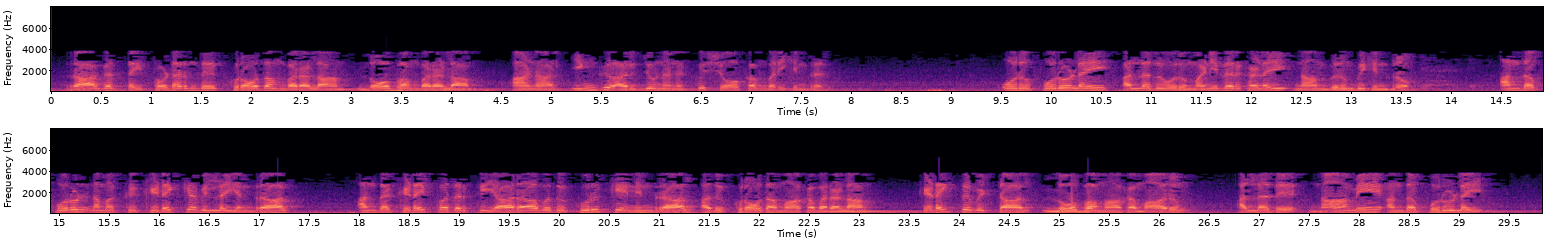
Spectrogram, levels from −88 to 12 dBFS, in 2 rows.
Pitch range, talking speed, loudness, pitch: 140-175 Hz, 70 wpm, -15 LUFS, 155 Hz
